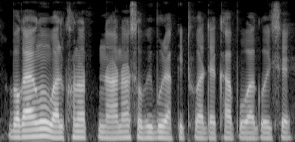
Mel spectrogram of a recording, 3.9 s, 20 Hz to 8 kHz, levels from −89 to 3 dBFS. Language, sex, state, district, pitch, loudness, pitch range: Assamese, male, Assam, Sonitpur, 115 Hz, -19 LUFS, 115-125 Hz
